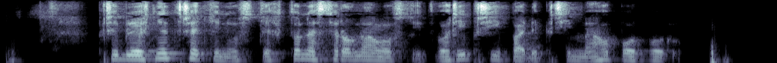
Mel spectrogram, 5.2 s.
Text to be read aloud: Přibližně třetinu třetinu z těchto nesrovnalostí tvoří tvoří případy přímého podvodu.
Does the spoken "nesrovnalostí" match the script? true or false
true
